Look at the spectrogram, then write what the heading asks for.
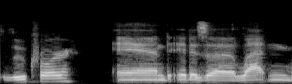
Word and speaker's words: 1ucror: it uh so the the handle is actually pronounced lucro and it is a Latin word meaning to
